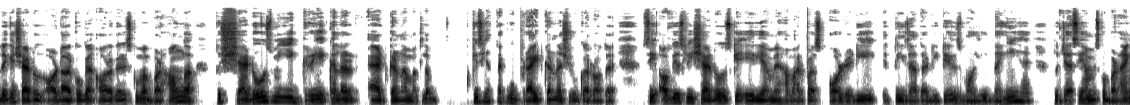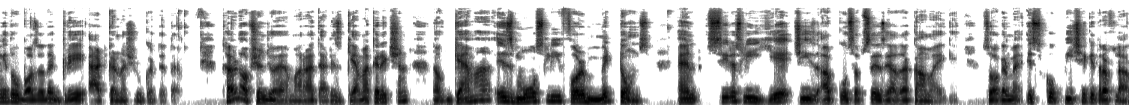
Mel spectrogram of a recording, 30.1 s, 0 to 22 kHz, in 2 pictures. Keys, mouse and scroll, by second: 14.1-17.4 drag, 23.9-30.1 drag.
